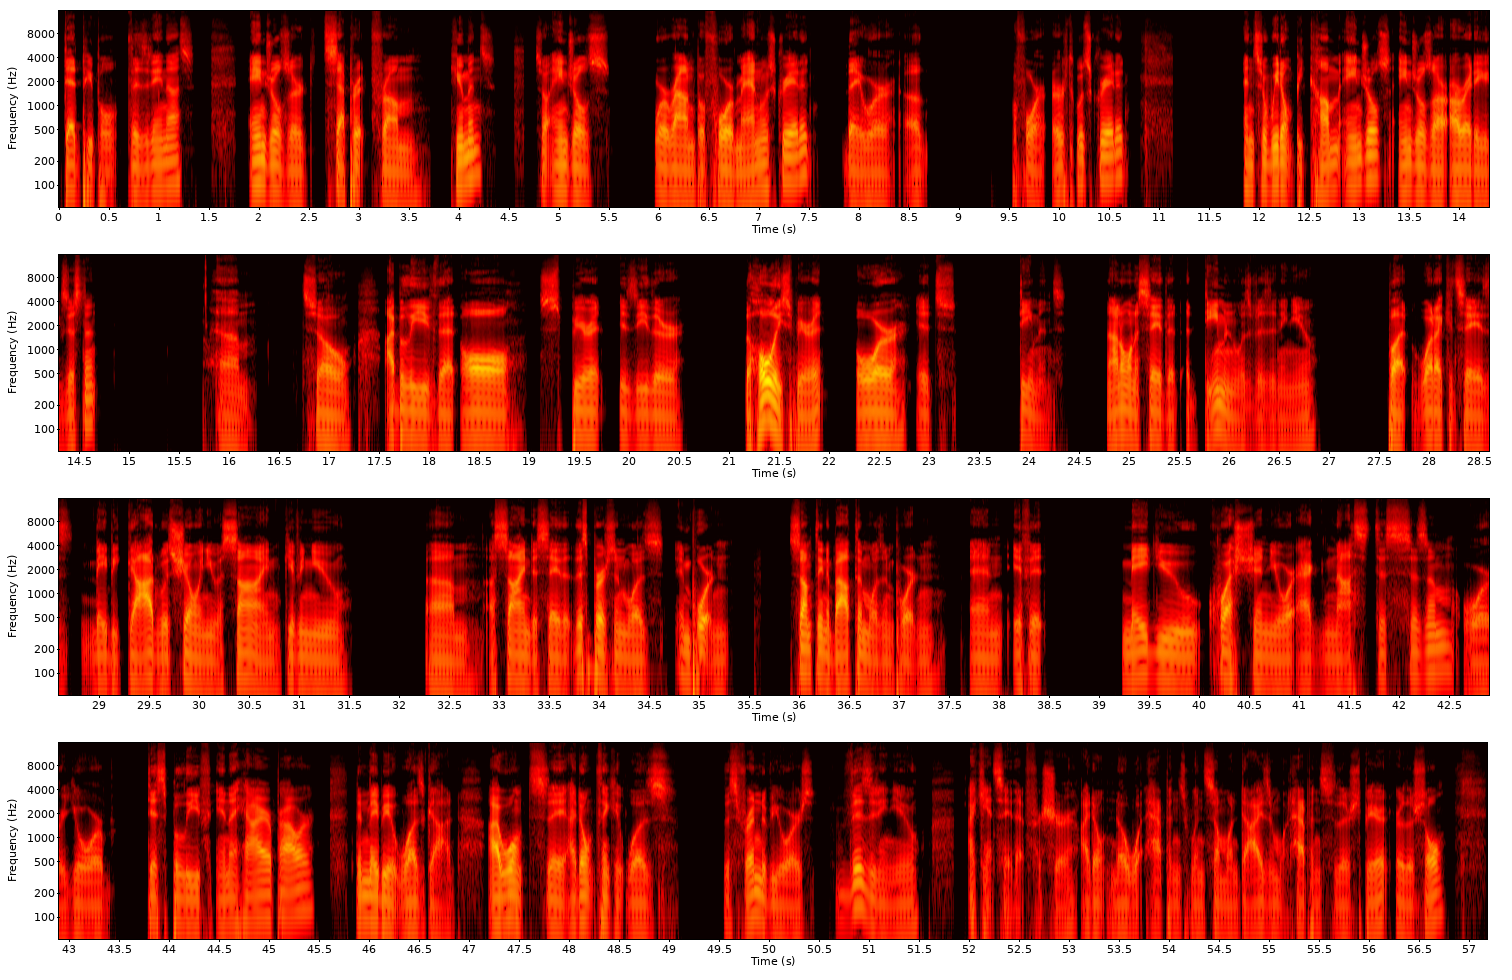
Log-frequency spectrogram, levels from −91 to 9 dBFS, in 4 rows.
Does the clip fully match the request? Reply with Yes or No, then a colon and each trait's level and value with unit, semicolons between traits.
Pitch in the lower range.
Yes: very low, 80 Hz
